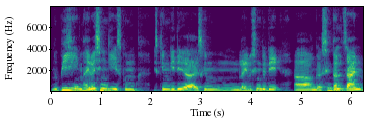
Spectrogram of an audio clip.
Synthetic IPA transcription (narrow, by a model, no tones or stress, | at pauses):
nupiziːmɦajɾojsiŋɡiːskim | iskimɡidiiskimlɐjbusiŋdudi | siŋkɐlt͡ʃajn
